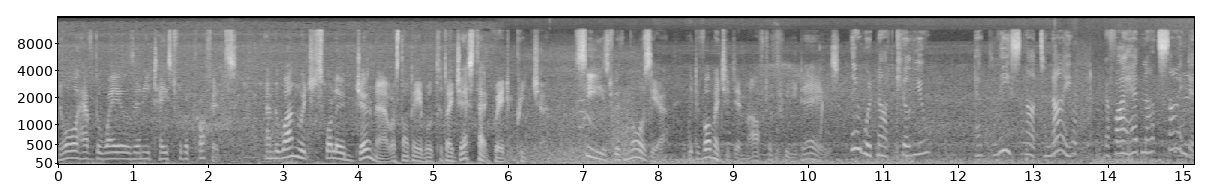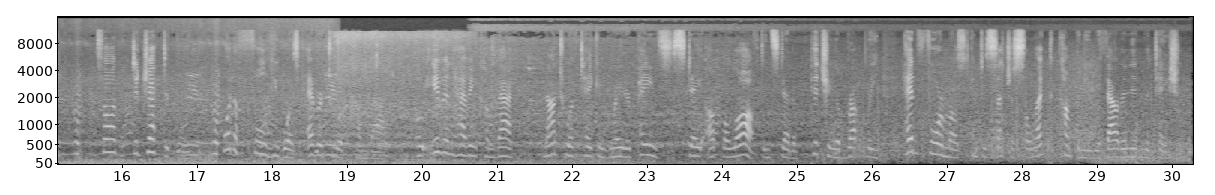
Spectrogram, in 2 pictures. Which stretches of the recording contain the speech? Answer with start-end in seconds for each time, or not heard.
0.0-30.2.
